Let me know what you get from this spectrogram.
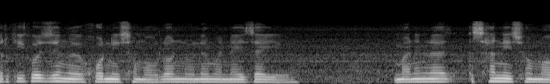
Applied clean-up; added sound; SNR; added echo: none; none; none; none.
